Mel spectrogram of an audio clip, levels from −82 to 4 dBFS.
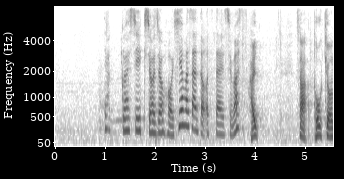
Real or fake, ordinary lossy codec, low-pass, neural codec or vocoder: real; none; none; none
